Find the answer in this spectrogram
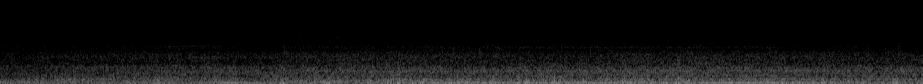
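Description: Honda NC750S motorcycle's parallel-twin engine running as the bike rides along, with wind and road noise. It grows louder about two to three seconds in.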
